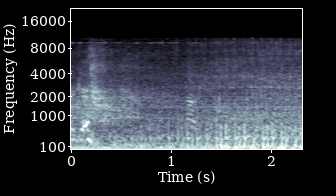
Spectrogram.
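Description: Small engine of a three-wheeled auto-rickshaw (mototaxi) running close by, a rapid low putter that gets rougher near the end.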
